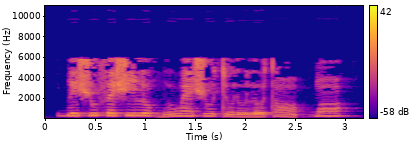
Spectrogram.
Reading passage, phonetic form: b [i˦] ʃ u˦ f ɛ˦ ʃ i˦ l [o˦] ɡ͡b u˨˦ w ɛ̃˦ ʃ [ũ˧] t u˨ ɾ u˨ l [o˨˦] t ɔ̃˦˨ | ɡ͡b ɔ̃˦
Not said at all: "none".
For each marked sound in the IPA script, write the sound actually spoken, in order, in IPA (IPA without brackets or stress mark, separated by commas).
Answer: e˦, o˦˨, u˧, o˨˦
